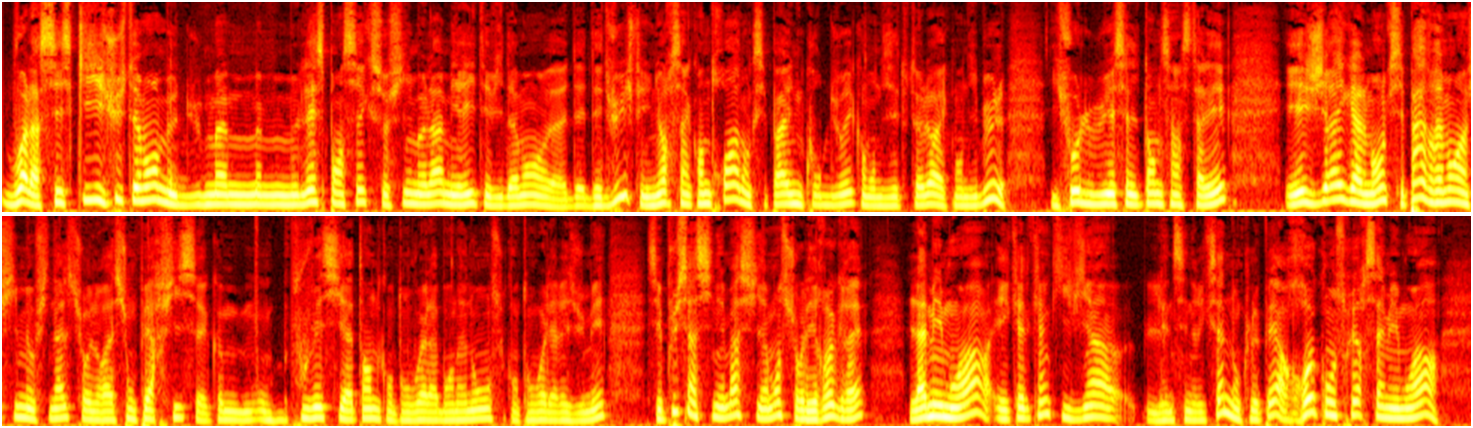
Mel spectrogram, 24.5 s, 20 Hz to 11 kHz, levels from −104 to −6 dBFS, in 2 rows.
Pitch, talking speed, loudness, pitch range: 155 Hz, 235 wpm, -19 LUFS, 140-180 Hz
